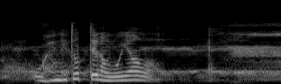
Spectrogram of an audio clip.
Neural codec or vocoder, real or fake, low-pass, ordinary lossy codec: codec, 16 kHz, 1 kbps, FreqCodec, larger model; fake; 7.2 kHz; none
